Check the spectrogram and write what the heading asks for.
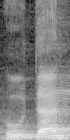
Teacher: lebih baik ke nun saja suaranya hudan tapi ditahan, itu lebih aman daripada hudang. Karena eng itu bukan ikhwa, atau ikhwa itu bukan eng.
